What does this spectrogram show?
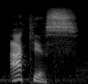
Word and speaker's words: Jacas: It's spelled Jacas. It's Gabe Akis.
